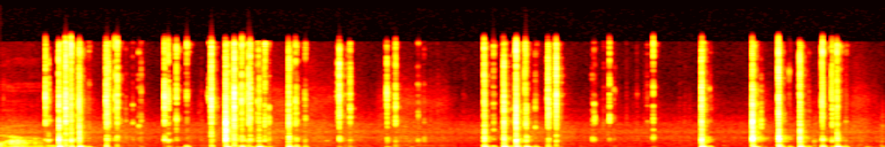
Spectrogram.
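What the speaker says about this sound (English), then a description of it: "you're going to type in all their information, username, password, everything" Student account details being typed on a computer keyboard: irregular, close bursts of crisp key clicks with short pauses between runs of keystrokes.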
